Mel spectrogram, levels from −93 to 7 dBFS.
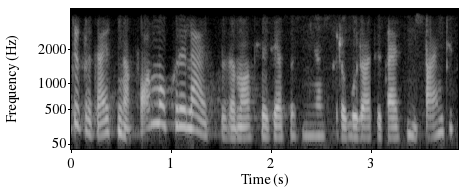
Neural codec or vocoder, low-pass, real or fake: autoencoder, 48 kHz, 128 numbers a frame, DAC-VAE, trained on Japanese speech; 3.6 kHz; fake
